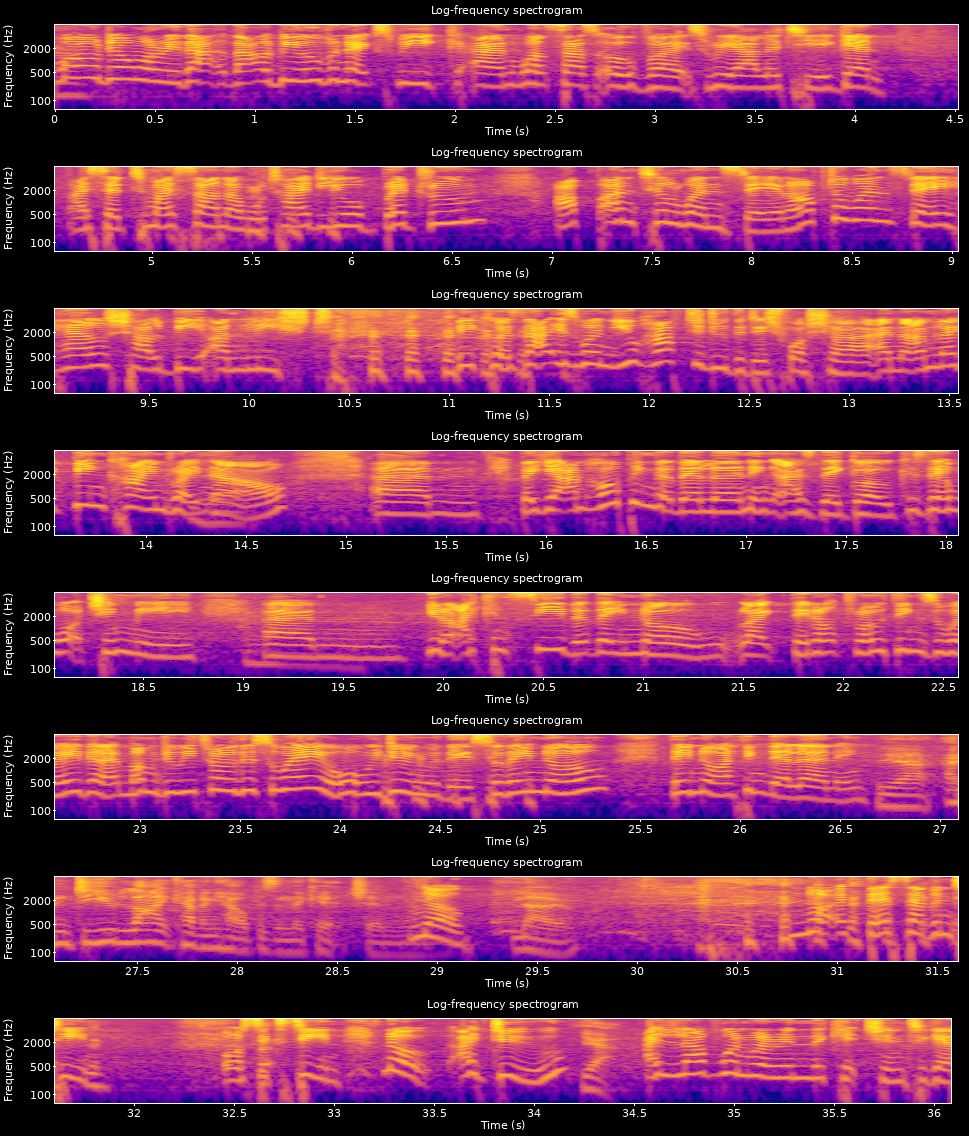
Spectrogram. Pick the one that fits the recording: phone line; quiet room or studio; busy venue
busy venue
